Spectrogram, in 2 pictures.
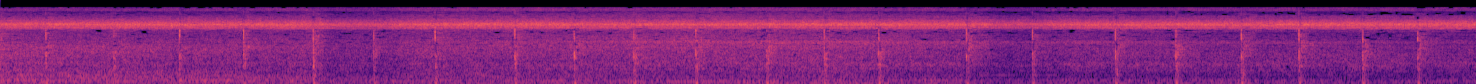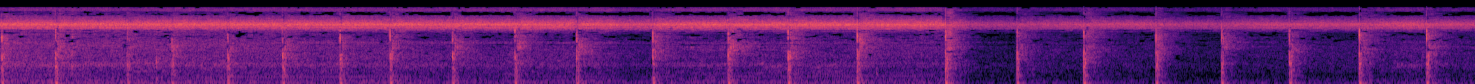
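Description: A basketball dribbled on pavement in a steady rhythm of about two bounces a second.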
